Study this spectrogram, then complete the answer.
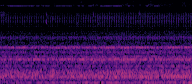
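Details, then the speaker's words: Stationary diesel heater set to minimum power: steady even hum and soft combustion roar, no surging or popping; running smoothly at low setting. "Il est ralenti. Je vais lui demander au minimum."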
